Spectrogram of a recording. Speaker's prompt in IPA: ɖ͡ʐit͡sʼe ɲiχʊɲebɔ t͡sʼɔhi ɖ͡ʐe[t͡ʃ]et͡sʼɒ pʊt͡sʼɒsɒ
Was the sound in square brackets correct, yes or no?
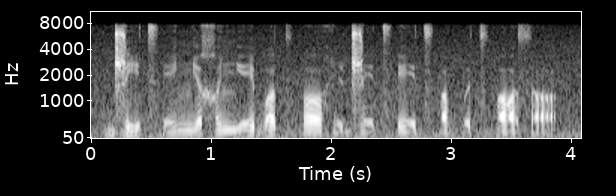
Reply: no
